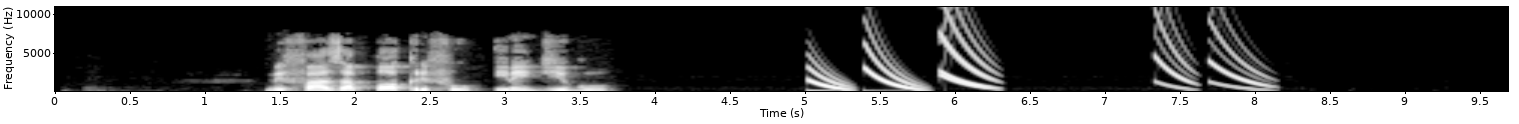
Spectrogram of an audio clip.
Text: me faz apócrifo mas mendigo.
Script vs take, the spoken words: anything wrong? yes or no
yes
